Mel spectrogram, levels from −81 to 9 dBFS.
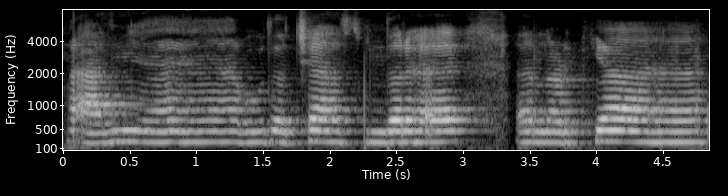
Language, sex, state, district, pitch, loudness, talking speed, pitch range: Hindi, male, Chhattisgarh, Balrampur, 225 Hz, -17 LUFS, 135 wpm, 225-230 Hz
